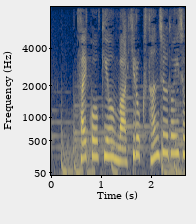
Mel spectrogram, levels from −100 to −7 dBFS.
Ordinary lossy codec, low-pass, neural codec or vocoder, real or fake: none; none; none; real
